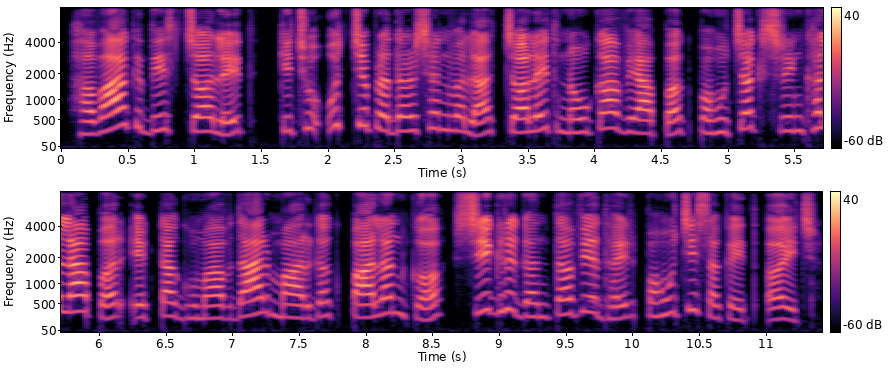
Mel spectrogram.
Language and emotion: Maithili, neutral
